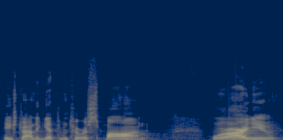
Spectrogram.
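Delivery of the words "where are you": loud, high searching call; raised voice, higher and louder, calling. A narrator's reading. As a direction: call across a garden for someone hiding. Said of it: "God called to the man".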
